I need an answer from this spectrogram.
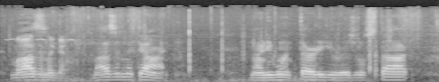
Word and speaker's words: Mosin Nagant: How you pronounce that? Mosin Nagant. Mosin Nagant.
